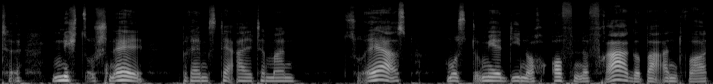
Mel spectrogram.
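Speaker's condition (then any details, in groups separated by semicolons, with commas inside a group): No condition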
